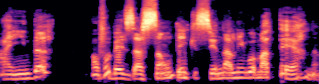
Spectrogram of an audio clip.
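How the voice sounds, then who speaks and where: Dry and close with no echo, a woman's dark, mellow voice moves at a moderate pace with lively intonation. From Northeast Brazil. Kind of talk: conference panel talk.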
